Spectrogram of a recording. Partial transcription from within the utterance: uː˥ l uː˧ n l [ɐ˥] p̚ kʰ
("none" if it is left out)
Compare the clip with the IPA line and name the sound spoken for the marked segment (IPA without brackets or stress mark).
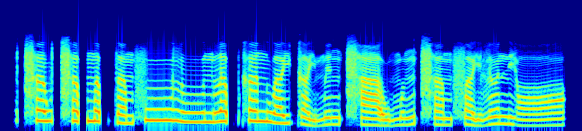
ɐ˥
